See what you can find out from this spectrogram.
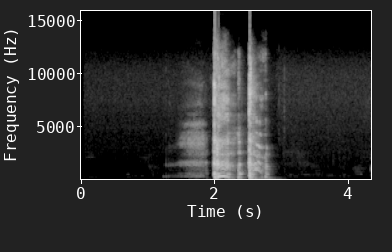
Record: {"cough_length": "4.4 s", "cough_amplitude": 29204, "cough_signal_mean_std_ratio": 0.28, "survey_phase": "beta (2021-08-13 to 2022-03-07)", "age": "45-64", "gender": "Male", "wearing_mask": "No", "symptom_none": true, "smoker_status": "Ex-smoker", "respiratory_condition_asthma": true, "respiratory_condition_other": false, "recruitment_source": "REACT", "submission_delay": "5 days", "covid_test_result": "Negative", "covid_test_method": "RT-qPCR", "influenza_a_test_result": "Negative", "influenza_b_test_result": "Negative"}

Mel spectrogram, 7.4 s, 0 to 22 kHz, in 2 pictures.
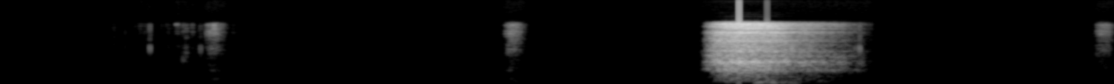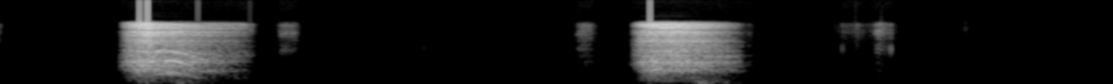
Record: {"exhalation_length": "7.4 s", "exhalation_amplitude": 18725, "exhalation_signal_mean_std_ratio": 0.26, "survey_phase": "beta (2021-08-13 to 2022-03-07)", "age": "65+", "gender": "Female", "wearing_mask": "No", "symptom_shortness_of_breath": true, "smoker_status": "Never smoked", "respiratory_condition_asthma": false, "respiratory_condition_other": false, "recruitment_source": "REACT", "submission_delay": "1 day", "covid_test_result": "Negative", "covid_test_method": "RT-qPCR"}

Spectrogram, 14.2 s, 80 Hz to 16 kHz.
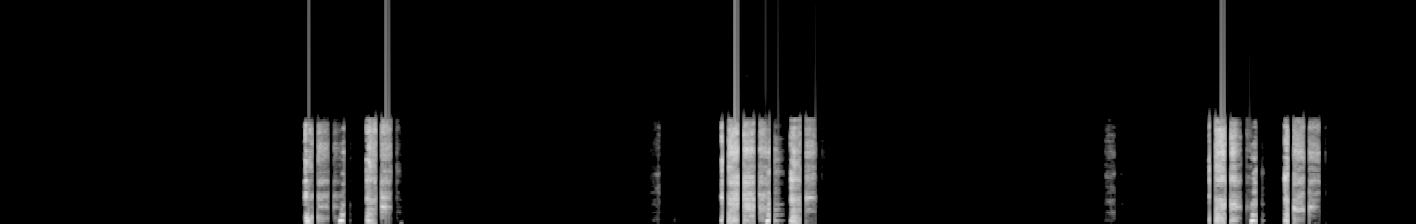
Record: {"three_cough_length": "14.2 s", "three_cough_amplitude": 31727, "three_cough_signal_mean_std_ratio": 0.21, "survey_phase": "beta (2021-08-13 to 2022-03-07)", "age": "45-64", "gender": "Female", "wearing_mask": "No", "symptom_cough_any": true, "symptom_runny_or_blocked_nose": true, "symptom_onset": "12 days", "smoker_status": "Ex-smoker", "respiratory_condition_asthma": false, "respiratory_condition_other": true, "recruitment_source": "REACT", "submission_delay": "1 day", "covid_test_result": "Negative", "covid_test_method": "RT-qPCR"}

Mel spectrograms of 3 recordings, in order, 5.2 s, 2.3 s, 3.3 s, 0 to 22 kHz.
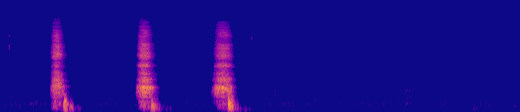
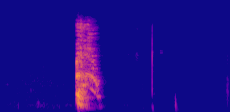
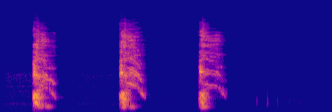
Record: {"exhalation_length": "5.2 s", "exhalation_amplitude": 16806, "exhalation_signal_mean_std_ratio": 0.24, "cough_length": "2.3 s", "cough_amplitude": 32566, "cough_signal_mean_std_ratio": 0.21, "three_cough_length": "3.3 s", "three_cough_amplitude": 31518, "three_cough_signal_mean_std_ratio": 0.28, "survey_phase": "beta (2021-08-13 to 2022-03-07)", "age": "45-64", "gender": "Male", "wearing_mask": "No", "symptom_none": true, "symptom_onset": "12 days", "smoker_status": "Ex-smoker", "respiratory_condition_asthma": false, "respiratory_condition_other": false, "recruitment_source": "REACT", "submission_delay": "4 days", "covid_test_result": "Negative", "covid_test_method": "RT-qPCR", "influenza_a_test_result": "Negative", "influenza_b_test_result": "Negative"}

